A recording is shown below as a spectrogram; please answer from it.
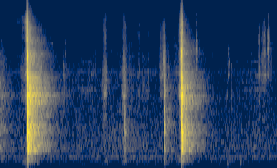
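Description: Kitchen knife slices a firm summer squash into quarter-inch rounds on a cutting board, two loud close chops followed by several softer cuts, irregularly spaced in an otherwise quiet room.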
